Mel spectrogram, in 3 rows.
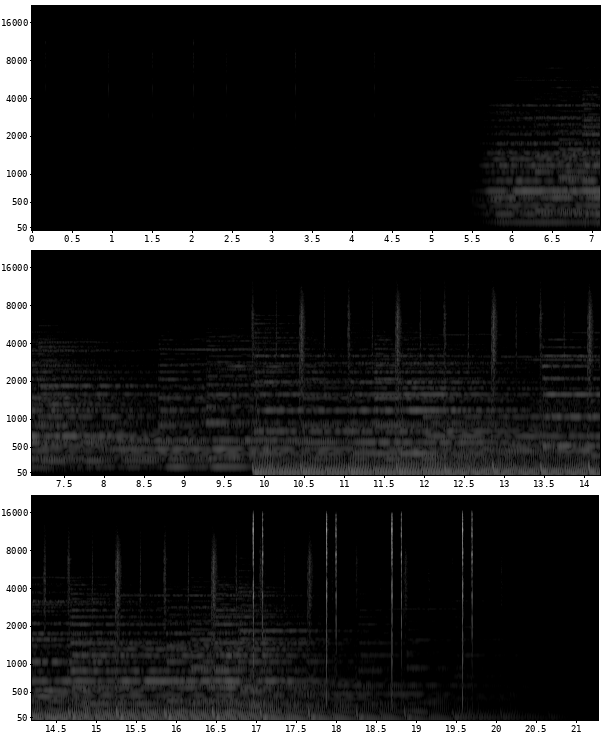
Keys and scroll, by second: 4.0 v.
